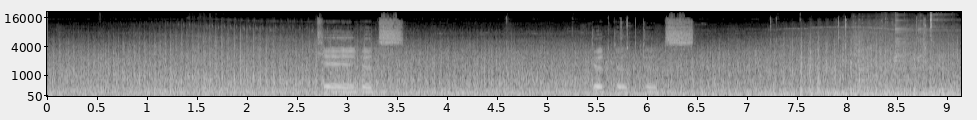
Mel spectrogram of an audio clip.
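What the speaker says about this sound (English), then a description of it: "We need loads of helicopters to be slowing this down while the fire truck gets over." Helicopters drone in a dense, continuous rotor roar while fighting a fire in the city-building game Workers & Resources, with a few brief tonal game alerts and someone speaking briefly over it.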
